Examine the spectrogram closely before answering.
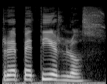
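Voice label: female, spanish; to Repeat It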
